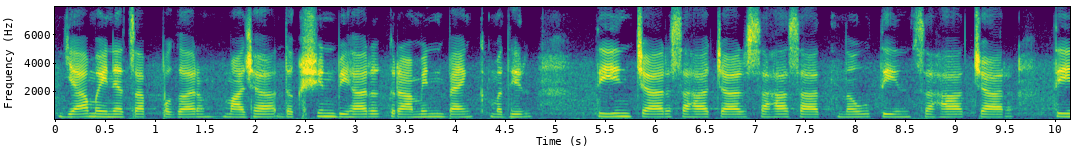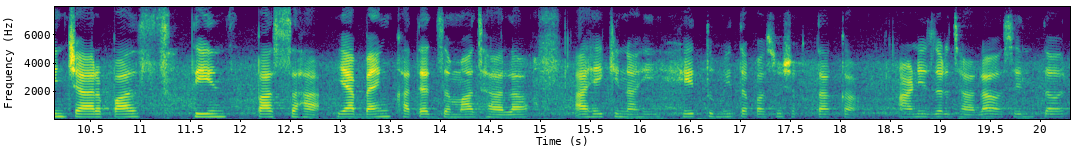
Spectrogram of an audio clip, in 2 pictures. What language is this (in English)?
Marathi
